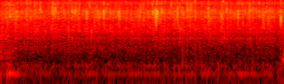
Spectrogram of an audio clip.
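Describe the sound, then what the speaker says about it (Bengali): Tomatoes, ginger and green chillies fry for khichuri in hot oil, giving a steady, close, dense sizzle and crackle that holds even throughout with no talking. "আর টমেটোটা ভালো করে একটু ভেজে নেব।"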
